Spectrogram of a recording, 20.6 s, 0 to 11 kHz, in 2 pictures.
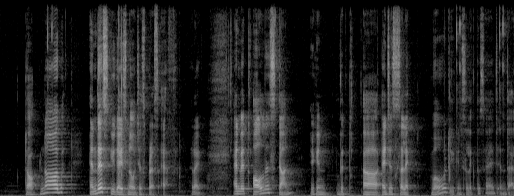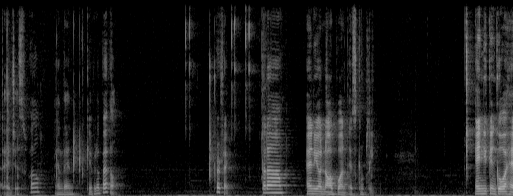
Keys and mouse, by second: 1.4 middle click, 3.0 f, 3.6 middle click, 5.6 middle click, 7.0 middle click, 7.9 middle click, 10.6 middle click, 11.7 ctrl+b, 14.4 Tab, 16.0 middle click, 16.8 shift+middle click.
